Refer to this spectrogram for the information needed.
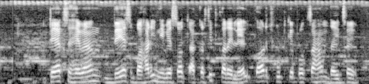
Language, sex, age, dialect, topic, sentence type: Maithili, male, 18-24, Eastern / Thethi, banking, statement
